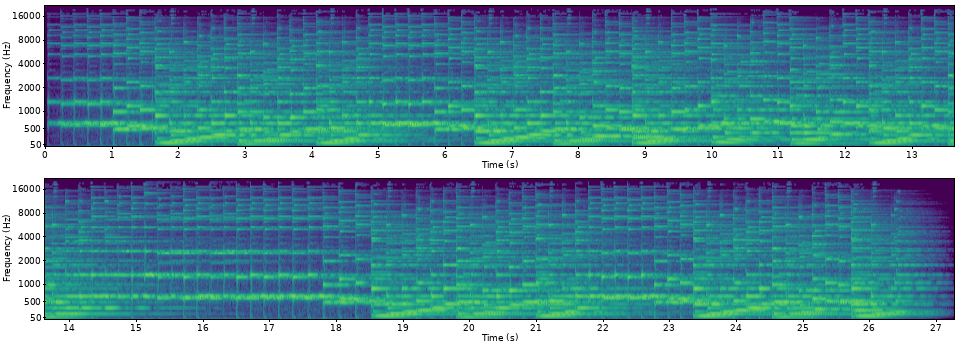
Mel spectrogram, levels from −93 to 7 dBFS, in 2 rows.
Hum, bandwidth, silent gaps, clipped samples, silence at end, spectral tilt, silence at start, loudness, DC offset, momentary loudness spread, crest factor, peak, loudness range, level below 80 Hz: none; over 20 kHz; none; under 0.1%; 0.25 s; -4 dB/octave; 0.05 s; -17 LUFS; 0.1%; 3 LU; 14 dB; -4 dBFS; 2 LU; -44 dBFS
